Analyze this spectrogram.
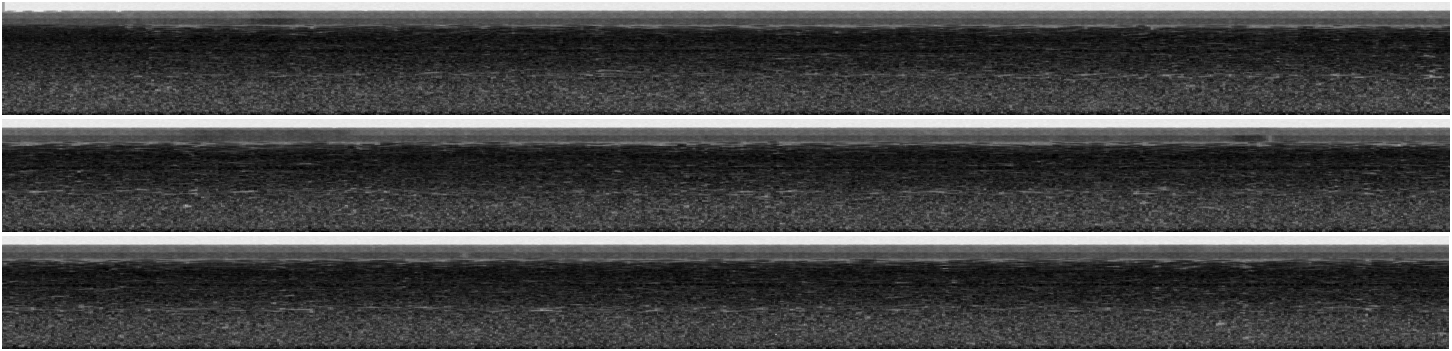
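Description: Steady, even hiss with no distinct sounds standing out; no feeding or movement sounds from the animal are picked out.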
